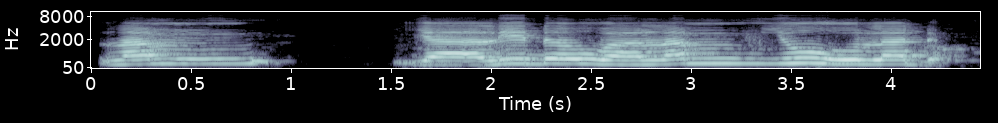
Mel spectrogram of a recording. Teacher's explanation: bunyi mim disuarakan dengan terang dan jelas tanpa berdengung di bibir dengan mulut tertutup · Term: izhar syafawi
